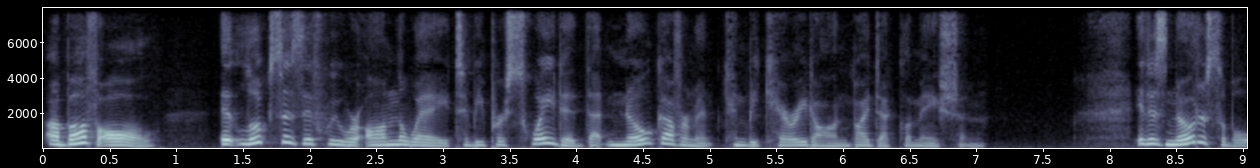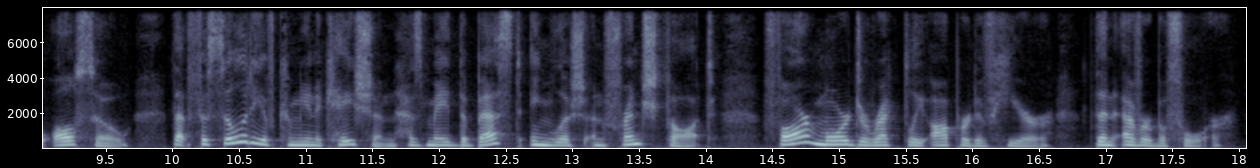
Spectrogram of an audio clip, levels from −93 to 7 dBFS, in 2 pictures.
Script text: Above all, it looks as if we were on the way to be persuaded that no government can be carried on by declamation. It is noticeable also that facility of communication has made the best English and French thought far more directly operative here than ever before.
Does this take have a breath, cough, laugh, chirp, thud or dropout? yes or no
no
